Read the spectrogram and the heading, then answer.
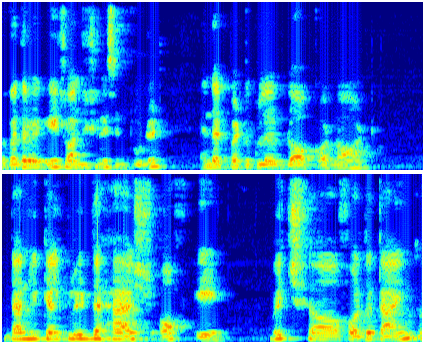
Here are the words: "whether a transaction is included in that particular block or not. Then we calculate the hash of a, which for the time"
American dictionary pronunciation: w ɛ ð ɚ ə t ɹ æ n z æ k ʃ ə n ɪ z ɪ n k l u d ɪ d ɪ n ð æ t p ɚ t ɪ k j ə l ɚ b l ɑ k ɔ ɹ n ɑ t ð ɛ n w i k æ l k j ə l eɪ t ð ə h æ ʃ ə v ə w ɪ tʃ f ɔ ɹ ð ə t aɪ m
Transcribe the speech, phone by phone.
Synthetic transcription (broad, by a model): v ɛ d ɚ ə t ɹ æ n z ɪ ʃ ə n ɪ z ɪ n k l u d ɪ d ɪ n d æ t p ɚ t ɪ k j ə l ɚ b l ɑ k ɔ ɹ n ɑ t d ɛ n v i k æ l k j ə l eɪ t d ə h æ ʃ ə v ə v ɪ tʃ f ɔ ɹ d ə t aɪ m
